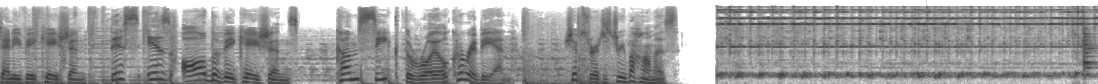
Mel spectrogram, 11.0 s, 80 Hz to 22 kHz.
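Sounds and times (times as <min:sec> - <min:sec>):
speech: 0:00.0 - 0:06.8
bell ringing: 0:07.2 - 0:10.9.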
